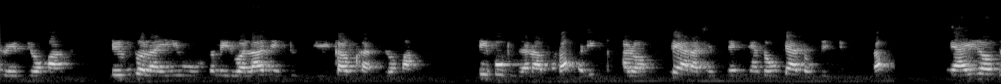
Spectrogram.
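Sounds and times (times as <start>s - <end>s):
person speaking over telephone: 0.0s - 4.2s, 4.8s - 10.0s.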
